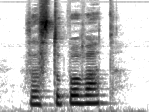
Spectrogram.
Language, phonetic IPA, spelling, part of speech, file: Czech, [ˈzastupovat], zastupovat, verb, Cs-zastupovat.ogg
- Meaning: to represent (to stand in the place of)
